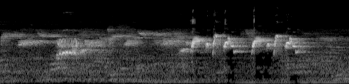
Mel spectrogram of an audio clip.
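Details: Red-whiskered bulbul delivering a continuous run of bright, warbling phrases, ending in a series of sharp, emphatic chirps. A low background hum runs underneath.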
